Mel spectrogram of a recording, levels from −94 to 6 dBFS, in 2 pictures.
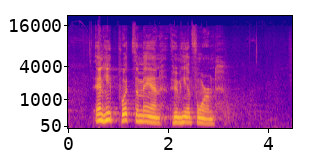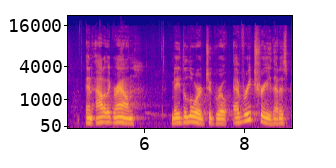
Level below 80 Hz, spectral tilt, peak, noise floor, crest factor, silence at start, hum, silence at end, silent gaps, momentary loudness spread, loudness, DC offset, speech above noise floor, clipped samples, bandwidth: -62 dBFS; -6 dB/octave; 0 dBFS; -52 dBFS; 16 dB; 0.55 s; none; 0.1 s; none; 9 LU; -15 LUFS; under 0.1%; 38 dB; under 0.1%; 16 kHz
